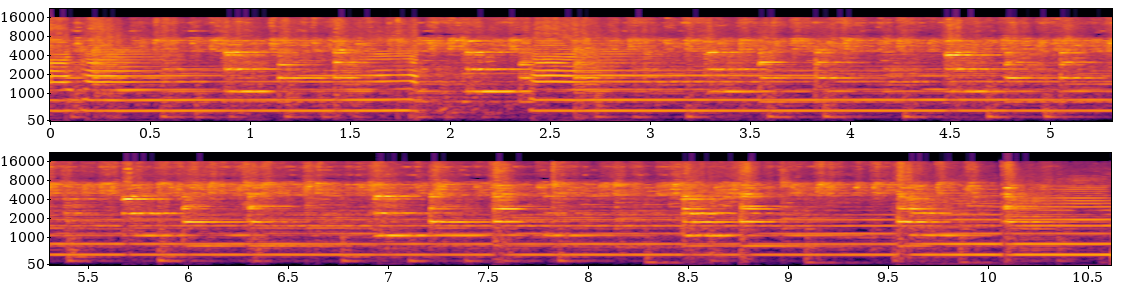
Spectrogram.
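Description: Loud devotional aarti music: a long held drone note, broken once about two seconds in, with a melody line above it and a steady beat of bell and rattle strokes.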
